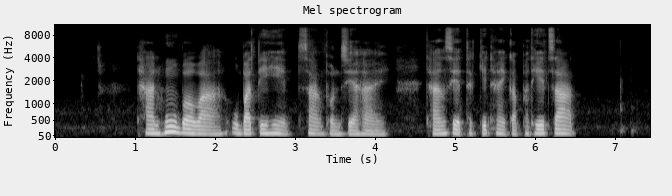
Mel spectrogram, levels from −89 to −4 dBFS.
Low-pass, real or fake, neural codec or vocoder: 9.9 kHz; fake; autoencoder, 48 kHz, 128 numbers a frame, DAC-VAE, trained on Japanese speech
